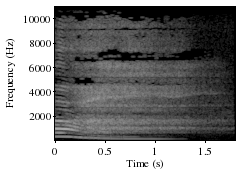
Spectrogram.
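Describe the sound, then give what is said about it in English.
A deep, voiced exhale during a guided breathing exercise: one long sigh that falls steadily in pitch and fades out gradually, with no talking. “Last deep breath in. Deep breath in. And out.”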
